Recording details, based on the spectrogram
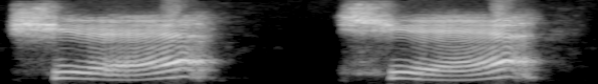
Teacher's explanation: The initial is xi again and the final is yue. And the tone is third tone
